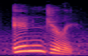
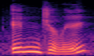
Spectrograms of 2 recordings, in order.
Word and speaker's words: injury: practice pronouncing it injury let's check out where the stress goes it goes on the first syllable so it's injury injury okay just just one more time injury good job and the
